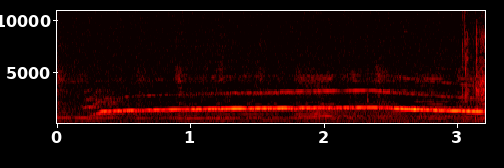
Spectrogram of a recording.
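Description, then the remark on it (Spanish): A police patrol car siren wails: one long tone climbs, holds steady for a couple of seconds, then starts to sink, over a low background rumble. “Y entonces piensas, ¿por qué no se calla la patrulla si estoy hablando?”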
